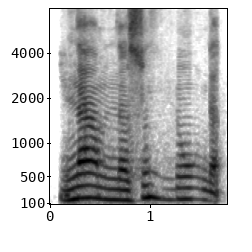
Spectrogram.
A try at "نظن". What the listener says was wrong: Not nazununa. This is nazunnu. Nazunnu. It does not have vaw noon. Never have vaw noon.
